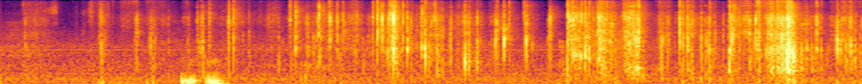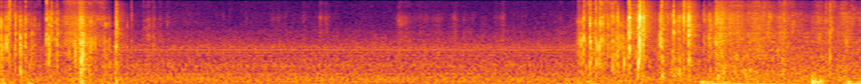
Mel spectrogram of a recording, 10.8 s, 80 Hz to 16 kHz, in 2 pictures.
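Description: Foil wrapper of a 2020 Topps Allen & Ginter trading-card pack crinkling and tearing as it is ripped open: a few seconds of dense crackling, then a lull, and a shorter burst of crinkling about nine seconds in.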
